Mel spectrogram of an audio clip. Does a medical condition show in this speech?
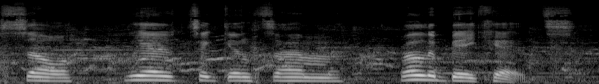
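Yes: cerebellar ataxia; no cure; speech changed, tongue biting.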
